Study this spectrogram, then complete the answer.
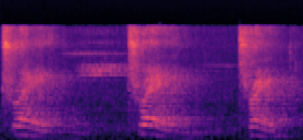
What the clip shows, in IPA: treɪn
